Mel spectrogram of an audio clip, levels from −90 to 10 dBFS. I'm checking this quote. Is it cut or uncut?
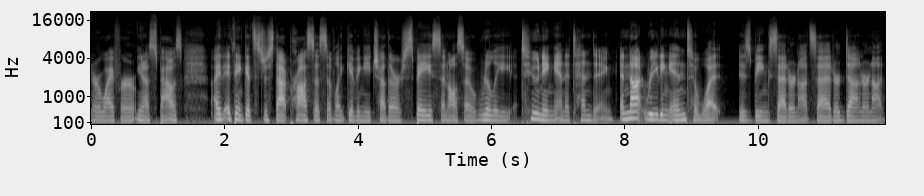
cut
